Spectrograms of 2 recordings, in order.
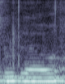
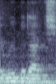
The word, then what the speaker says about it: Robidoux: True Legacy for Lis rubido I'm saying it right rubido some people say rubex you know living her all your life they say rubex I'm always correcting that I know it's rubu um your your family has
